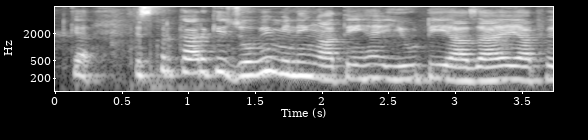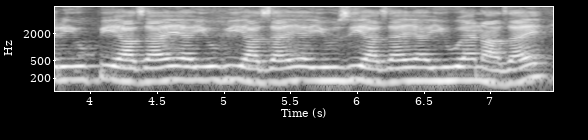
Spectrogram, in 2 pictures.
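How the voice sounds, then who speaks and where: A man's voice: high-pitched, fairly even intonation, normal speed, a little hiss or hum. A man teaching an online phonics lesson, patiently repeating points, asking questions and answering them himself, and calling his students "beta". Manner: calls students "beta" fondly.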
